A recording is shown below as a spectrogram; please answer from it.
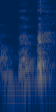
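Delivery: reading through laughter.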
